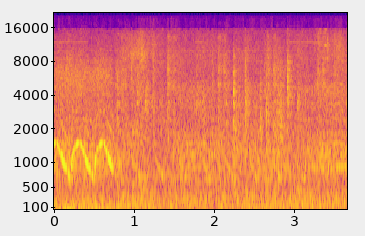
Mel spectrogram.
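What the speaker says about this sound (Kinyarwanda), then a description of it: "Hakuno ambulance tayari." An ambulance siren wails in a dubbed action film, a close, loud rising-and-falling tone repeating over the rumble of a moving vehicle.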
